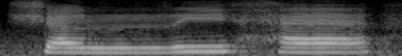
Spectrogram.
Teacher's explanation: ra baca dengan nipis semua ra ni adalah ra baris bawah, jadi kena nipiskan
